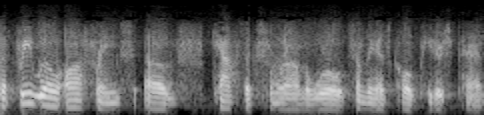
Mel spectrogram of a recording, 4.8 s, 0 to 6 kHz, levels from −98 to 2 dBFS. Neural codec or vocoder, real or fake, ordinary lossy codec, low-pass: vocoder, 44.1 kHz, 128 mel bands, Pupu-Vocoder; fake; MP3, 32 kbps; 5.4 kHz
